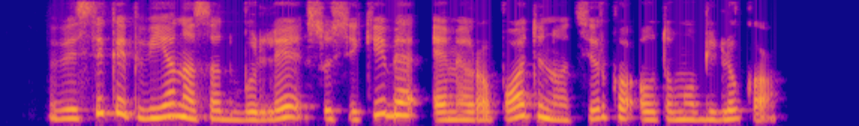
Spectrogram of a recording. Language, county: Lithuanian, Utena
